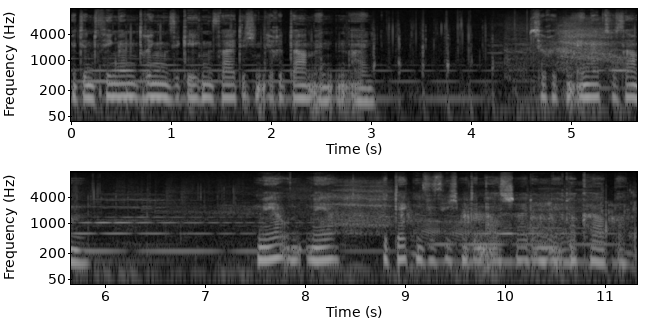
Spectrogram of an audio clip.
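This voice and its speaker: An actor in a radio drama playing a detached teller of bleak, intimate scenes, with measured, solemn phrasing. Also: mid-range voice, level tone, gravelly, lightly acted. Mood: solemn, intense. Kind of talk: literary radio drama monologue. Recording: loud music under the voice. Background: music.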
